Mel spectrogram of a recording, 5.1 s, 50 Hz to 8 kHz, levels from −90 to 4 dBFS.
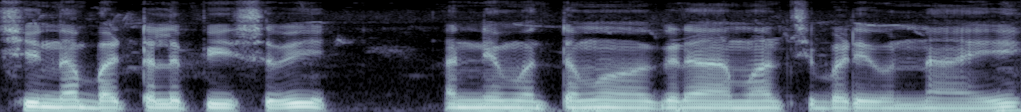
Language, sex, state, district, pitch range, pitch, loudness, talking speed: Telugu, male, Andhra Pradesh, Sri Satya Sai, 85-90 Hz, 90 Hz, -16 LUFS, 95 wpm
